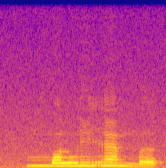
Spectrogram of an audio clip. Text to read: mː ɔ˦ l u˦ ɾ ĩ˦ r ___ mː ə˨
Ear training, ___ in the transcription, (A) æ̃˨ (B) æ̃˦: B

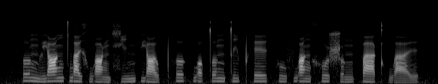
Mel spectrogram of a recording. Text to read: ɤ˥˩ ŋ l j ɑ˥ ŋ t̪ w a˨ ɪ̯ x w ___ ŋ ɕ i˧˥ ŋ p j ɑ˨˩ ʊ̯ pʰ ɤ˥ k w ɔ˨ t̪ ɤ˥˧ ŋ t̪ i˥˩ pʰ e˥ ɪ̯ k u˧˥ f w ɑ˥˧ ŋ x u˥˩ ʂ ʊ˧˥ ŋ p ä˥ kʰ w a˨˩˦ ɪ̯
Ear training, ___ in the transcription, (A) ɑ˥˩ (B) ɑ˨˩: B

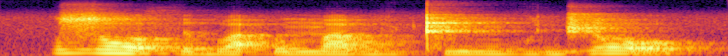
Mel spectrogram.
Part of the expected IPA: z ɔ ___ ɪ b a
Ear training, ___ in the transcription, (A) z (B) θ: B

